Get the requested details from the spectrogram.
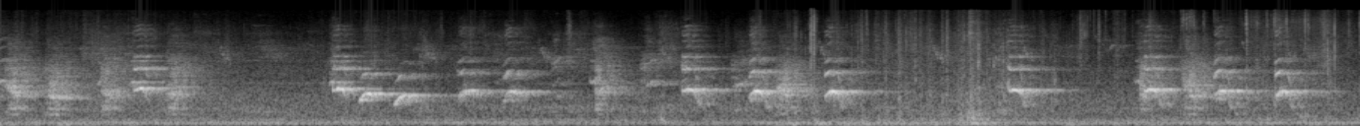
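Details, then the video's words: Excited yelps from Patterdale Terrier pups at evening rat work in a puppy pen: clustered bursts of high, clear yips, three to five quick notes per burst, pausing between bursts, with soft thumps and a faint background hum. "Patterdale Terriers- More Patterdale Puppies Working Rats"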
